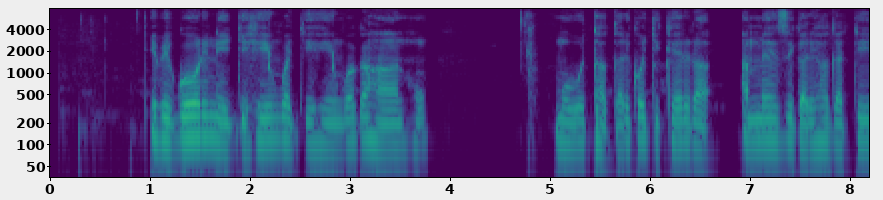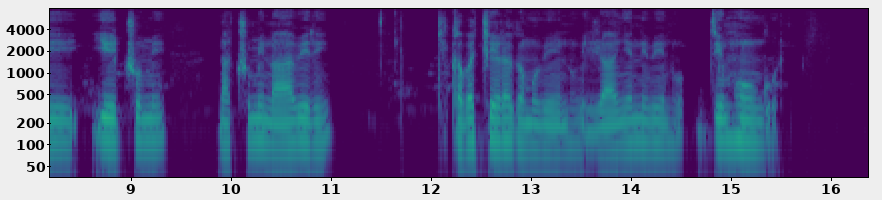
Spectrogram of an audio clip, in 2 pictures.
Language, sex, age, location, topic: Kinyarwanda, male, 25-35, Musanze, agriculture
